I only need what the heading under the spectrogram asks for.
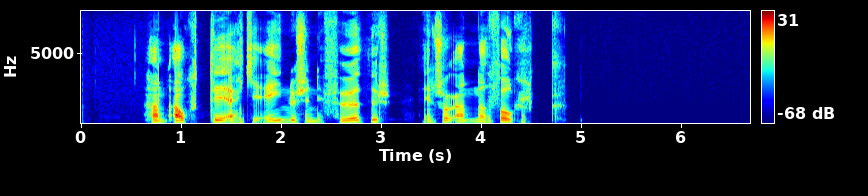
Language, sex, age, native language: Icelandic, male, 20-29, Icelandic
